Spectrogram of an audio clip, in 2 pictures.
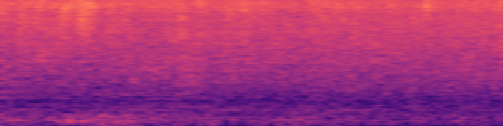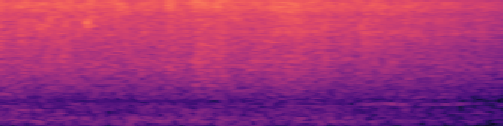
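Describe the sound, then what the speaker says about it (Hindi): Steady, dense rain falls outdoors in a continuous hiss that stays loud and even throughout, with a faint low rumble underneath and no voices. "आज हो रही है बारिश, तो मौसम माशाल्लाह से बहुत ही प्यारा हो गया"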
